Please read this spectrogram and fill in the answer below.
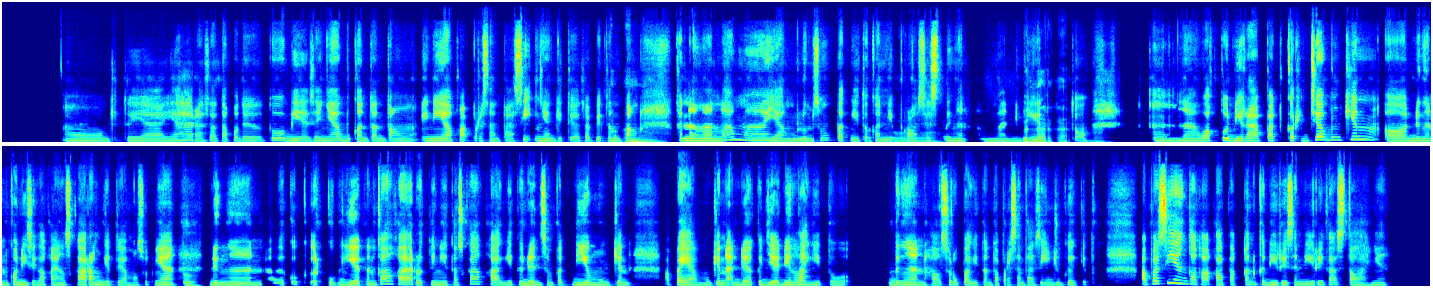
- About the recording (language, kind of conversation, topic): Indonesian, advice, Bagaimana cara mengurangi kecemasan saat berbicara di depan umum?
- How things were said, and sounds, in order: other animal sound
